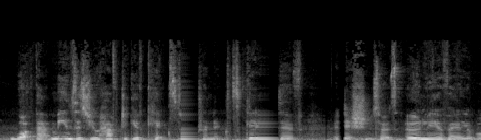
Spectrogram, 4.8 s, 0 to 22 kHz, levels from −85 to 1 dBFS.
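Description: At 1.27 to 1.31 s there is a short concealed packet loss: about 20 ms of audio never arrived in time, so the decoder patched the hole by extending the preceding sound and then blending back into the received signal. It is heard as a single brief smear in the sound. What separates it from the later fault is that it is one isolated gap, with the real audio resuming straight away and nothing recurring.

From 1.81 to 3.45 s comes repeated packet loss with robotic sound. Eight separate gaps fall within this stretch, adding up to about 520 ms of missing audio, with the longest running to 177 ms. Each one is filled by continuing the last sound, and the next arrives before the signal settles, so about 31 percent of the span is synthetic. Unlike the single dropout, the losses keep piling up, leaving the passage choppy and robotic, with pieces missing.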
